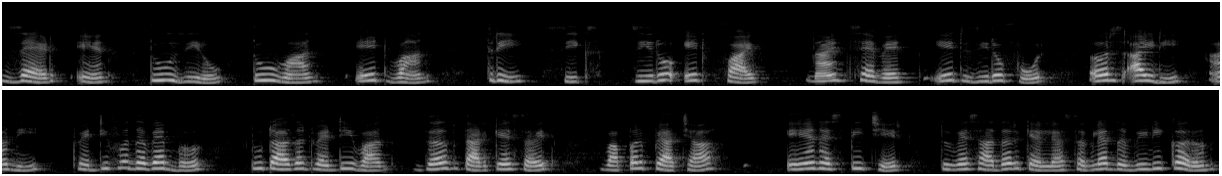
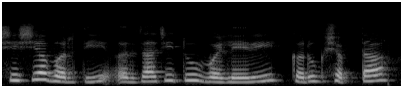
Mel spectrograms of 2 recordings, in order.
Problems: none marked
